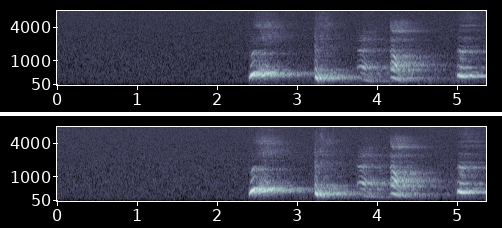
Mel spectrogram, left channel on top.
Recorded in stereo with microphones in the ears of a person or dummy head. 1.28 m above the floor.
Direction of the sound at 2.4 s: Centre (ahead or behind).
